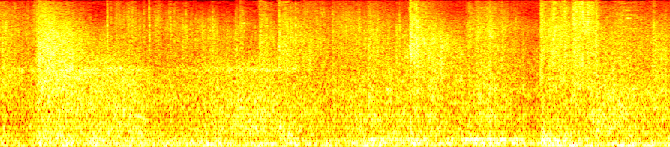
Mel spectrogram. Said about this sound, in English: big barrages come in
